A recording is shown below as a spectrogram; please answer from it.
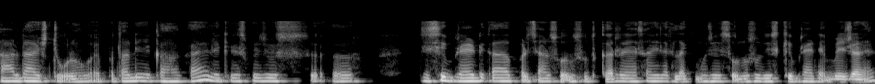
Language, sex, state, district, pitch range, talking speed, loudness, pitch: Hindi, male, Bihar, Araria, 140-150 Hz, 265 wpm, -18 LUFS, 145 Hz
